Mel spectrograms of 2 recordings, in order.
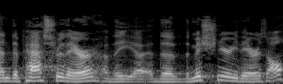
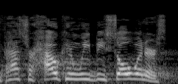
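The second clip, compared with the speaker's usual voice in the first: eager question; 10 semitones higher, 7 dB louder than usual. Retold or imitated. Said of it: "they're saying".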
